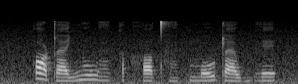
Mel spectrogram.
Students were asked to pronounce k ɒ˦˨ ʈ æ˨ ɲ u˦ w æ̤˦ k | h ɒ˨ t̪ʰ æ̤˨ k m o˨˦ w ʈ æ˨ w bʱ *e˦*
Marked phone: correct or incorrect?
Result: correct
